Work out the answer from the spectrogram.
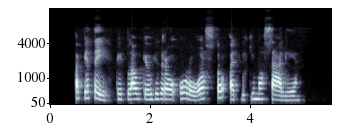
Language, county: Lithuanian, Kaunas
